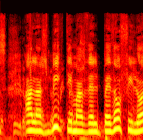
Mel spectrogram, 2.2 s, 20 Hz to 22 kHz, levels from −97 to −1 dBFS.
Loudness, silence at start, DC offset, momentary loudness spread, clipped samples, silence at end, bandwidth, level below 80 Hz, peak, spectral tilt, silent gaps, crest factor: -23 LUFS; 0 s; under 0.1%; 3 LU; under 0.1%; 0 s; 16 kHz; -48 dBFS; -6 dBFS; -5 dB/octave; none; 16 dB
